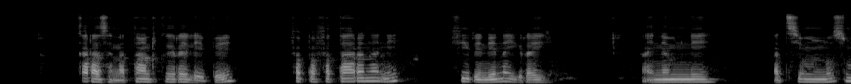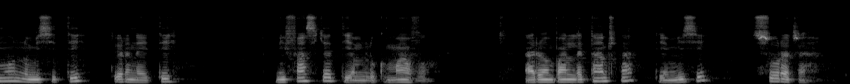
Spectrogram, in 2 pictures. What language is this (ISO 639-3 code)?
mlg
